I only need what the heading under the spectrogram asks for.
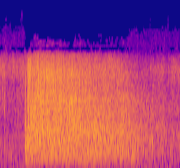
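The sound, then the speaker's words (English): An artillery gun fires a shell with a single sudden, loud blast that keeps roaring and slowly fades over about two seconds. “Reload. Right. All set. Ready. Fire.”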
